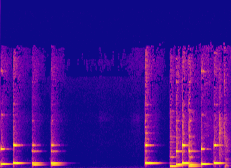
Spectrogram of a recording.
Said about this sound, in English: There's a jingle. Just so you guys know, there's a jingle for show and tell. Plug your ears.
